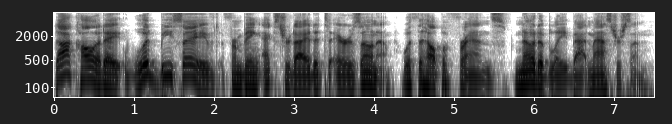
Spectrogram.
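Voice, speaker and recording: A man hosting a history video, reading scripted documentary narration. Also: lowish voice.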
